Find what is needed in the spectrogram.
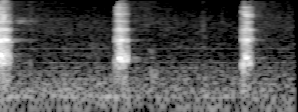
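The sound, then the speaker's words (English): Three sharp, brief gasps for air, spaced roughly a second apart, each a quick, harsh intake of breath with near silence in between and no talking, showing how one fights for air in hell. “You have to fight and gasp for even the tiniest bit of air. And this is how you breathe in hell.”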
